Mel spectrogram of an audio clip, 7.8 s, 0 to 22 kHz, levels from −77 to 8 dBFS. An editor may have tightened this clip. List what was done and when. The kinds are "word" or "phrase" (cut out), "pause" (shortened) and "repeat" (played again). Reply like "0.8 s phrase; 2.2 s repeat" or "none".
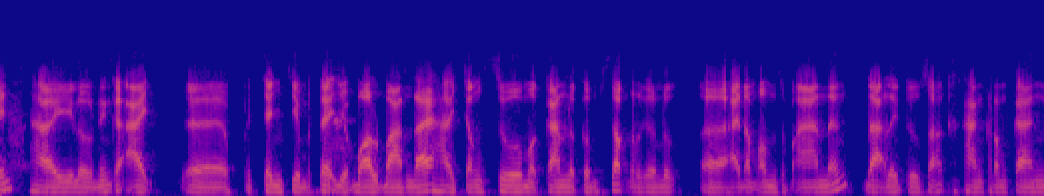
6.4 s pause

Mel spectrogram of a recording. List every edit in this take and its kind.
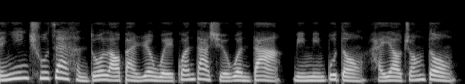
2.9 s pause

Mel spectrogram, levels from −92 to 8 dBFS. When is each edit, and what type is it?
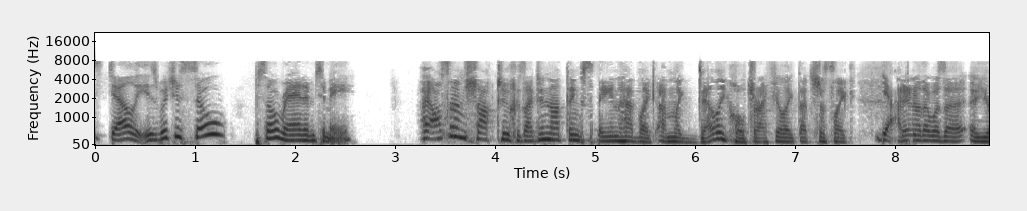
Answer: none

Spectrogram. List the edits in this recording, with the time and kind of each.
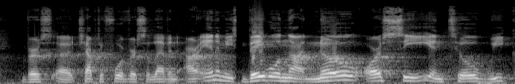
2.3 s word

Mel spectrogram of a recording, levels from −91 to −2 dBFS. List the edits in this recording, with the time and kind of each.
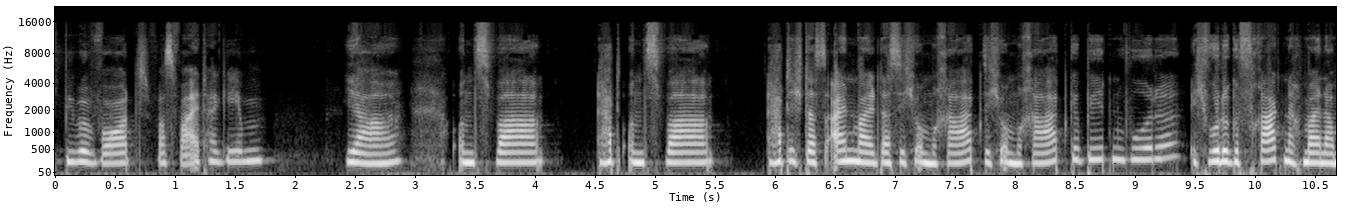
4.7 s repeat; 7.7 s repeat; 9.4 s pause

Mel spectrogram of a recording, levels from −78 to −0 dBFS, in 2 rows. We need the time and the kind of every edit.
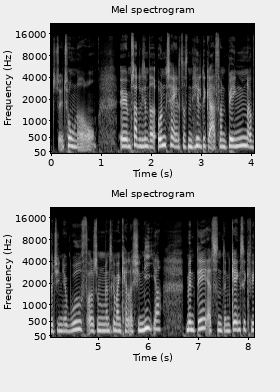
none

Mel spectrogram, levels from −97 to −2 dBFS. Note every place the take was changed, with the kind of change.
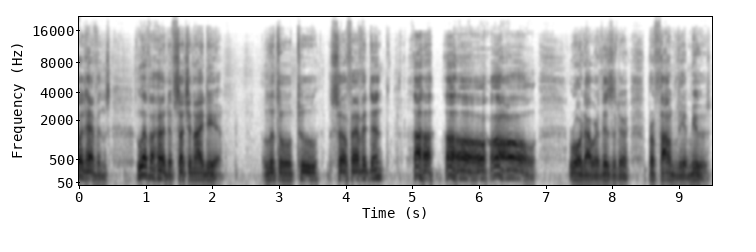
none

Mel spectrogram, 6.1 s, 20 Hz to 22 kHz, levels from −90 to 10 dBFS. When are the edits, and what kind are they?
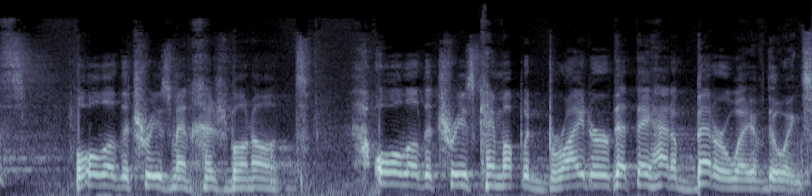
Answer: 4.6 s phrase

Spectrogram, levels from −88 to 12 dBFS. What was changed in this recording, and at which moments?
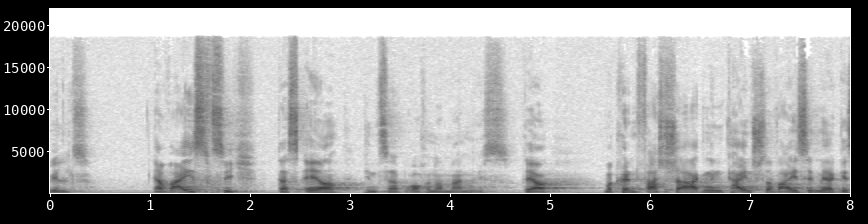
1.6 s word; 2.1 s pause; 3.1 s word; 4.7 s pause; 6.1 s word

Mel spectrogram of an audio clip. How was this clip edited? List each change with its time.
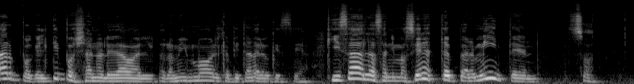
1.6 s phrase; 2.5 s word; 3.2 s pause

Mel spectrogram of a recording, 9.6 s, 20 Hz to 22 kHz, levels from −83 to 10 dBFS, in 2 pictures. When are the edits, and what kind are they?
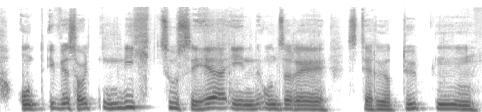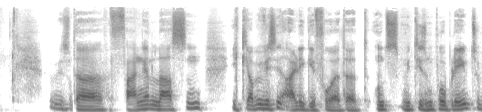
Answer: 1.0 s word; 5.5 s phrase; 5.9 s word

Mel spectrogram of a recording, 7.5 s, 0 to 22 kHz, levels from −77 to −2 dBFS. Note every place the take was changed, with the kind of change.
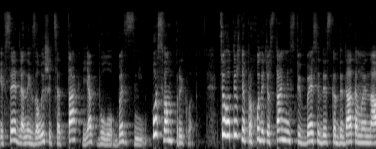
none

